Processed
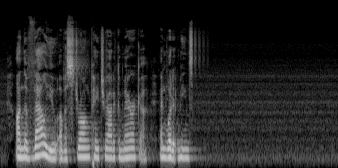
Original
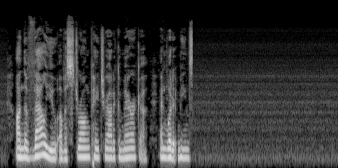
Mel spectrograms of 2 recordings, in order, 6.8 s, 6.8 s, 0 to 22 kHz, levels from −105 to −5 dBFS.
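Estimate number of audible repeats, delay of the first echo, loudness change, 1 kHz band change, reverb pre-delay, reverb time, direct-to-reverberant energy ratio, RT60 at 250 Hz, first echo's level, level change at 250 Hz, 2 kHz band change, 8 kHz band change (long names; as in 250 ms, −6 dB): 3, 83 ms, −8.5 dB, −8.5 dB, no reverb audible, no reverb audible, no reverb audible, no reverb audible, −23.0 dB, −8.5 dB, −8.5 dB, −8.5 dB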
